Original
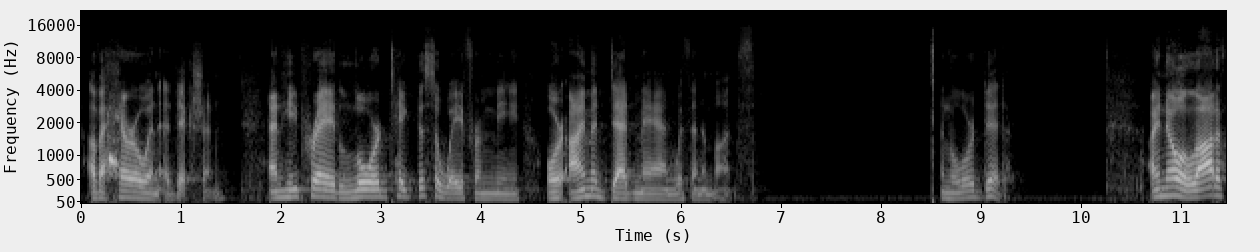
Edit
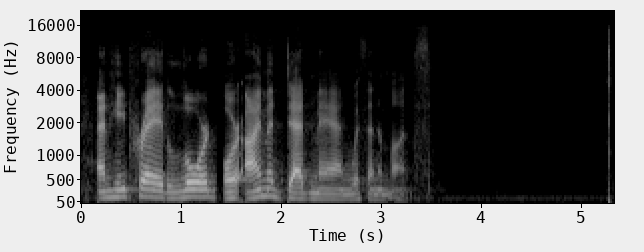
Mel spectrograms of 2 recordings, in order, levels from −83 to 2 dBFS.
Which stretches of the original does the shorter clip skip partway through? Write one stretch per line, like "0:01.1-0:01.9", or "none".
0:03.1-0:04.6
